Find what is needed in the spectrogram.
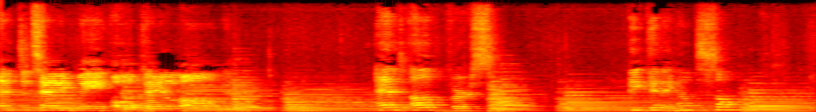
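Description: A man singing into a microphone with piano accompaniment. The phrases end on long held notes, one of them near the end.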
